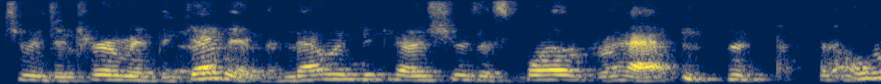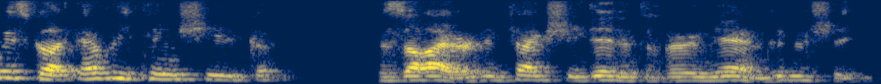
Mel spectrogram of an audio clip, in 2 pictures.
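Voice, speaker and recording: An older man taking part in a casual book discussion, speaking in a halting, thoughtful way. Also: on the high side, warm tone, rough recording. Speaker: book club member.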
